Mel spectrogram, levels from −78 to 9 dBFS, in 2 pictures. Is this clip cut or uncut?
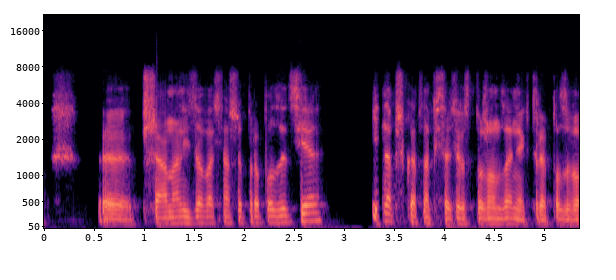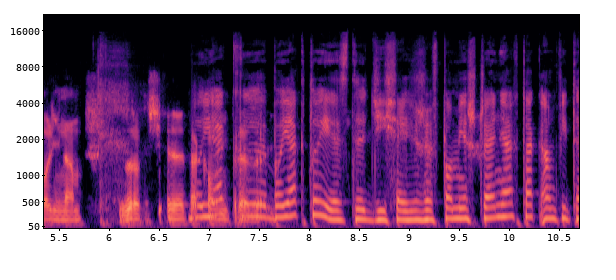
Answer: uncut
